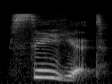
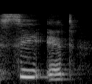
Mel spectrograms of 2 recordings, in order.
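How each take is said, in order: First: A light y sound links the two words. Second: The two words are said with no y sound. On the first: The speaker calls it right. "Listen to this" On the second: The speaker calls it wrong. "we don't say see it"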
